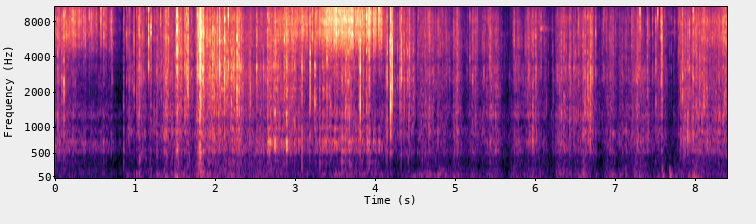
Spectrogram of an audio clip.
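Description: Hands with long nails dig into and scratch through a full bowl of small, solid candy corn pieces. Continuous crinkling, crunching rustle with many quick, uneven clicks and clatters, bright and dense throughout.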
